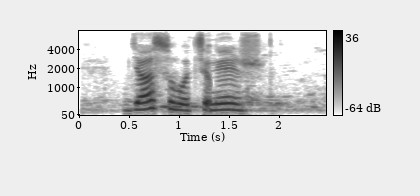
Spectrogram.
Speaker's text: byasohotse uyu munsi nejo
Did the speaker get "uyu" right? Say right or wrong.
wrong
